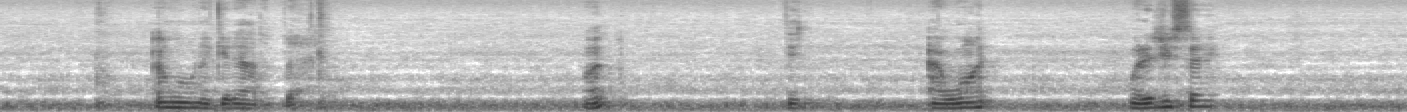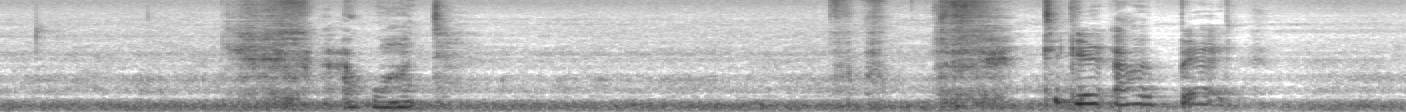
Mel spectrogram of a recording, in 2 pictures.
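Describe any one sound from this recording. A man speaks slowly and intensely, close to a microphone, with long pauses.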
